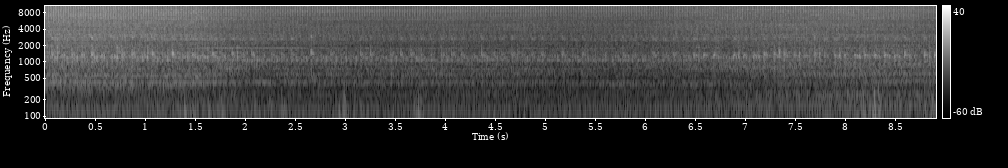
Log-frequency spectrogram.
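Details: VAZ 2115 8-valve, cold idle: lumpy misfire with a ticking knock about three per second. Began after cylinder-1 head gasket failure and antifreeze and Lukoil 5W40 oil change; sound changes to rubbing when warm, check-engine light on. Cause unconfirmed.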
